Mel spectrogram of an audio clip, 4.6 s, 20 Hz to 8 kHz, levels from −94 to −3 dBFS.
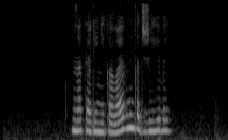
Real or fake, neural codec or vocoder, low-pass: real; none; 7.2 kHz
